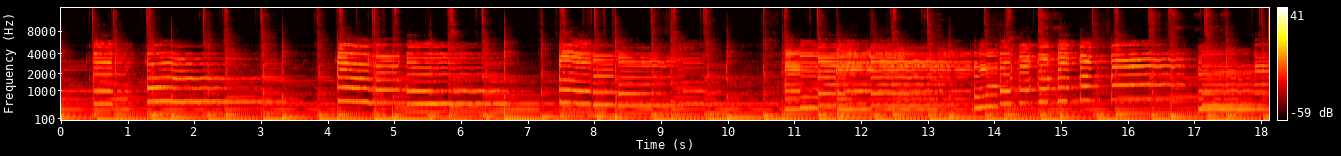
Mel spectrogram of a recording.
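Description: Background instrumental music: a melody that slides between notes over a repeating bass pattern.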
